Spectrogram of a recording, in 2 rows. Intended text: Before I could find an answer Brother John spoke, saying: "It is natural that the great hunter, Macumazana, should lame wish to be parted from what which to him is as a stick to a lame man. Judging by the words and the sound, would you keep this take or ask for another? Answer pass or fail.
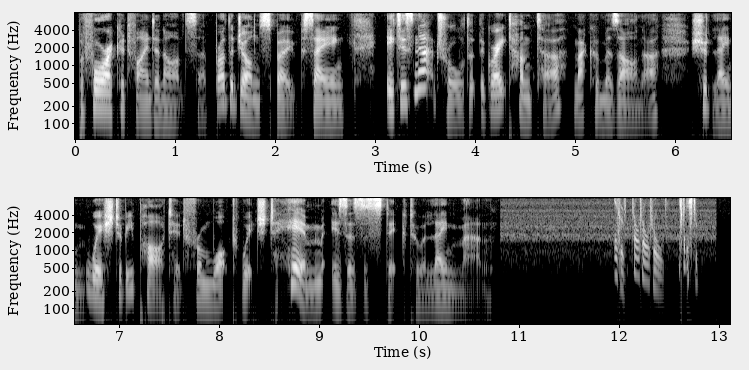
fail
